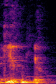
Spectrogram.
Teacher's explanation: 혓바닥이 이렇게 기역자로 말려 올라가면서 부드러운 입천장에 닿으면서 진행이 돼요 · 입천장에서 부드러운 입천장 쪽에 혓바닥이 닿으면서 발음이 되잖아요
